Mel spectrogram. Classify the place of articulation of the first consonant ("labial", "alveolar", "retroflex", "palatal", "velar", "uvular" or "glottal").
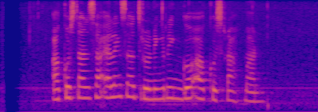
glottal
